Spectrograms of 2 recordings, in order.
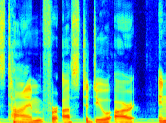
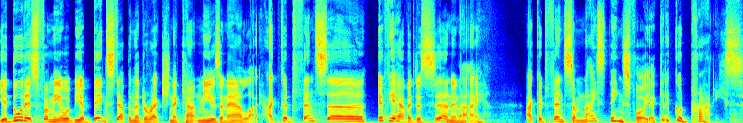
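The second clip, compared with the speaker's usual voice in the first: put-on heavy New York wiseguy accent, if drawn out; 4 semitones higher than usual. Narrating a contact looking for new associates, voice his offer in a New York accent. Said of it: "Tommy Benson is definitely has a New York accent".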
